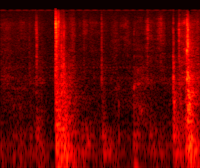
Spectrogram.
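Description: Two sharp plastic clicks, one about half a second in and one near the end, as the pedal boat's plastic steering yoke (delta) and its retaining clip are worked free of the rudder cross rod by hand.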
